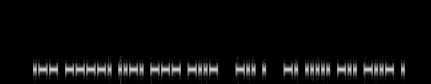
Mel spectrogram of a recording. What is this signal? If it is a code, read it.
Morse code, heard as a keyed tone, about 41 wpm, 700 Hz. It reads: W9FOX DE N5DXE
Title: USA Callsign DE Callsign - 5 Characters - 45wpm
